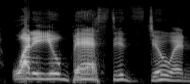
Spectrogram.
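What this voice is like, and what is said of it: Gritty old-person character voice. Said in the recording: “she had like that gritty kind of voice ... your impersonation of an old person ... my character Barbara”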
